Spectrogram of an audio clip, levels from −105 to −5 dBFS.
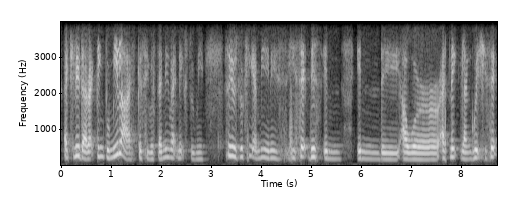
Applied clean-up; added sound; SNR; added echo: none; none; none; none.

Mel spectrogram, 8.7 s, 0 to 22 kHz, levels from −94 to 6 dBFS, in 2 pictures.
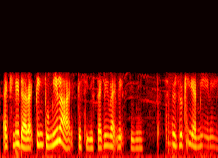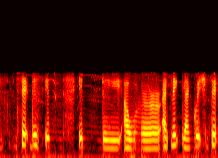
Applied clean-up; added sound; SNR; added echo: neural separator model SepFormer WHAM!.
